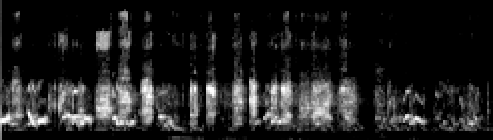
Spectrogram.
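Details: Chirping from a breeding pair of budgerigars, a fast run of bright, scratchy twittered notes, with a brief low thump near the middle.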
